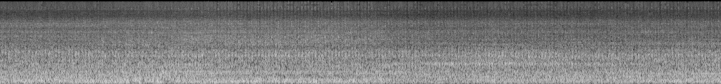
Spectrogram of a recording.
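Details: Toyota Fortuner 2.5 G VN Turbo diesel, registered 2011, one owner; steady, even diesel idle with smooth unchanging clatter, no knocks or misses. Engine described as quiet and very smooth, no blow-by at dipstick; healthy.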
